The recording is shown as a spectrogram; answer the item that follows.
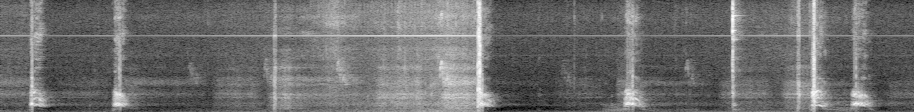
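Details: Short-legged Jack Russell Terrier barking at a lawn mower it treats as a threat, sharp single barks spaced irregularly, a pair near the end, with clicks, rustling and a brief whooshing noise between them.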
